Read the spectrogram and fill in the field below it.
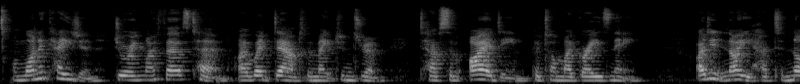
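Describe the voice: The text is read aloud plainly, with fairly even intonation.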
